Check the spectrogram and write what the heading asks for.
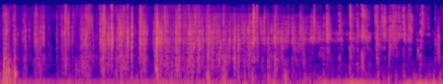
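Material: Plastic foil.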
